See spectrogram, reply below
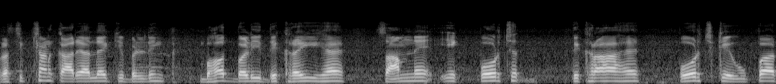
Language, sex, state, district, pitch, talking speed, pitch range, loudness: Hindi, male, Uttar Pradesh, Muzaffarnagar, 150 Hz, 145 wpm, 140-160 Hz, -17 LUFS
